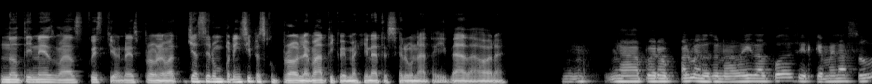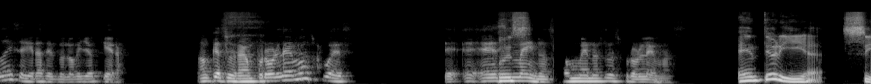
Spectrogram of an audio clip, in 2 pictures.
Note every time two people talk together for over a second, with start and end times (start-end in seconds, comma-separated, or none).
none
